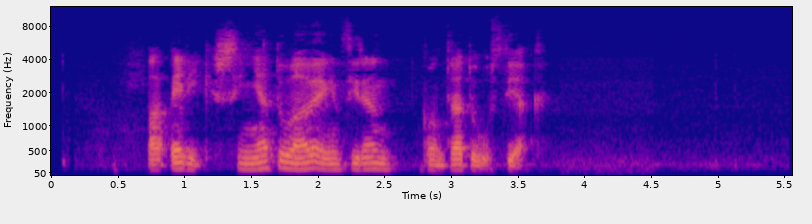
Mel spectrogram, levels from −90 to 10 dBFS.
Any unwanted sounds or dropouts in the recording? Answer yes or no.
no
